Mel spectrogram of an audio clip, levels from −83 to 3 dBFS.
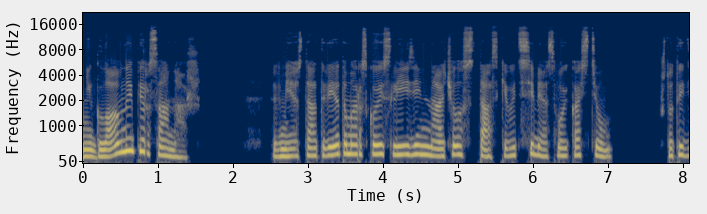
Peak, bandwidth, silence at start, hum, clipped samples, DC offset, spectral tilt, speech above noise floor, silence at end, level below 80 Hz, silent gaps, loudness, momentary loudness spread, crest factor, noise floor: -6 dBFS; 15 kHz; 0 s; none; under 0.1%; under 0.1%; -6 dB/octave; 44 dB; 0 s; -56 dBFS; 1.93-2.02 s, 7.11-7.64 s; -19 LUFS; 10 LU; 12 dB; -63 dBFS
